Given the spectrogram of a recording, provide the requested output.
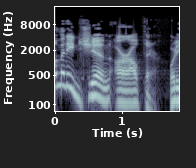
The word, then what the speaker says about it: Djinn: autographed and of course the gin is spelled n d-j-i-n-n it's a silent d right that's one of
